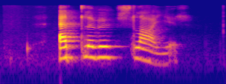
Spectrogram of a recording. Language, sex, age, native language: Icelandic, other, 10, Icelandic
